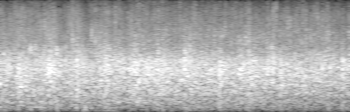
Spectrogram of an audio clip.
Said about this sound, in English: And so, you can clap for them.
